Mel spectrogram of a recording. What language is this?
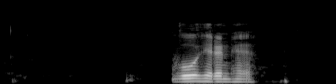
Urdu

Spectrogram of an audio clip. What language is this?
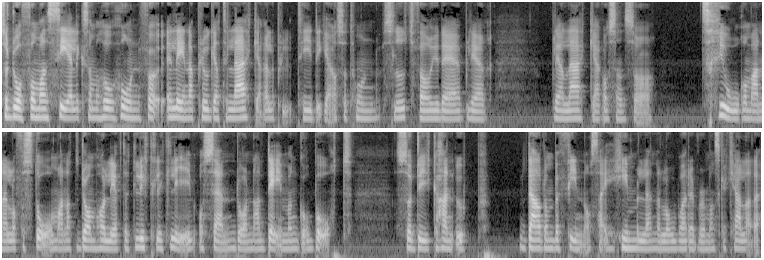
Swedish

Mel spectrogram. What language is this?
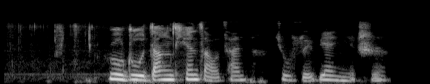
Chinese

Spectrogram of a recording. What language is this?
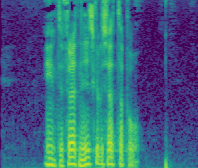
Swedish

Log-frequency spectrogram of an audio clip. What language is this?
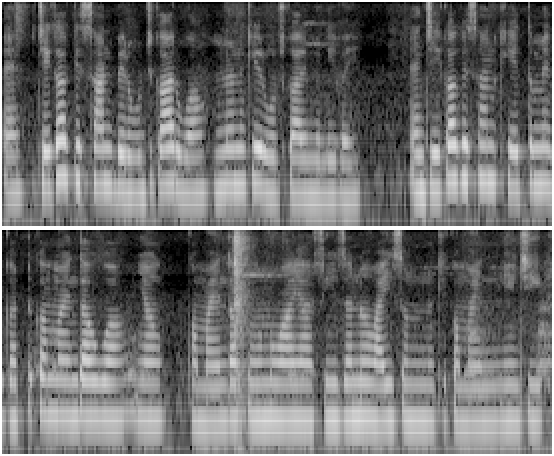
Sindhi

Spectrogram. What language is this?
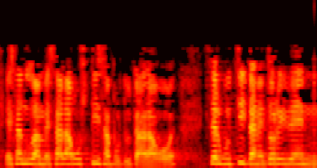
Basque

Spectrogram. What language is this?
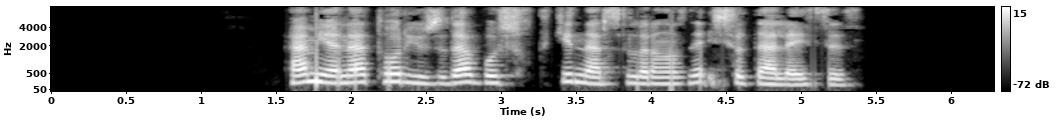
Uyghur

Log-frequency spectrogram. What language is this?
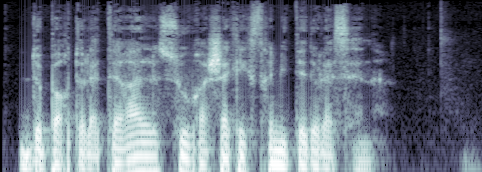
French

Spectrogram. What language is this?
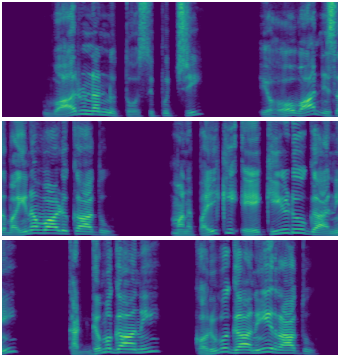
Telugu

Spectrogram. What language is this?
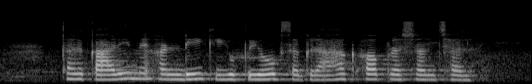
Maithili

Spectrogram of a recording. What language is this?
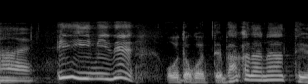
Japanese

